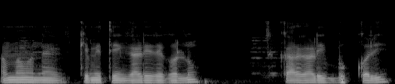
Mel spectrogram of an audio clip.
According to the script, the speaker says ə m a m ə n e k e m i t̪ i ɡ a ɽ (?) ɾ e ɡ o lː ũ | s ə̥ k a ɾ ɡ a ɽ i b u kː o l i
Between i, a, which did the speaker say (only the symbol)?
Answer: i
